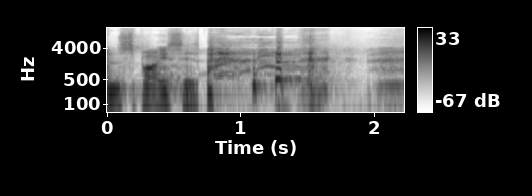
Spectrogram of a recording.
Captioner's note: laughs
